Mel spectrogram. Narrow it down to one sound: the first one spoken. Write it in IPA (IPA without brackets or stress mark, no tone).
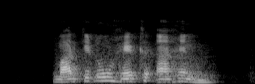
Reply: m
